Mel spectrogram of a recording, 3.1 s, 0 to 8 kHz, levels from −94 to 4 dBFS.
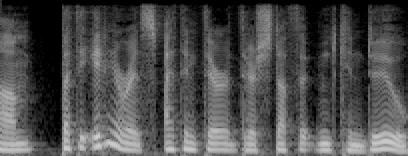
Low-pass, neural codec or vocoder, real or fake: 7.2 kHz; codec, 16 kHz, 0.5 kbps, FunCodec, trained on LibriTTS, 25 frames a second; fake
